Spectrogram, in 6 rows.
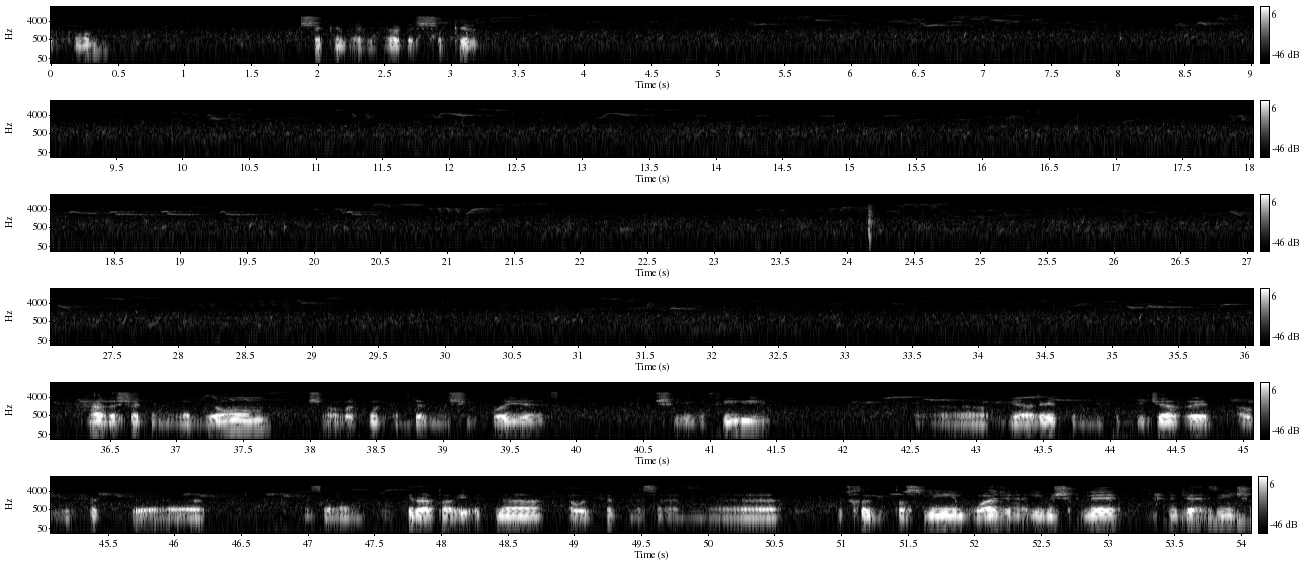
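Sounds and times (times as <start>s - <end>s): small birds chirping: 0.0s - 54.0s
steady background hiss: 1.8s - 4.1s, 35.0s - 54.0s.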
